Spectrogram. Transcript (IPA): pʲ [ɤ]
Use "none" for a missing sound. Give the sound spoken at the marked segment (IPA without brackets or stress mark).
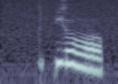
ɔ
